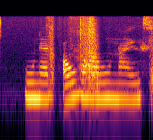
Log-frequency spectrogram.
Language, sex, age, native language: Icelandic, male, 9, Icelandic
